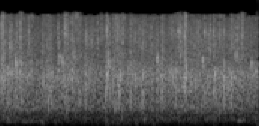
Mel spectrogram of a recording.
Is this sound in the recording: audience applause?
yes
